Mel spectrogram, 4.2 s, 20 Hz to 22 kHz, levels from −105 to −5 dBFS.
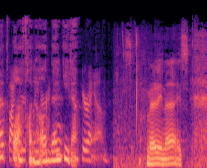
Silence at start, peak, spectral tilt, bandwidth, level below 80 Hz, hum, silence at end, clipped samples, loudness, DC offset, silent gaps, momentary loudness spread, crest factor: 0 s; -8 dBFS; -6.5 dB/octave; 15 kHz; -52 dBFS; none; 0 s; under 0.1%; -25 LUFS; under 0.1%; none; 18 LU; 16 dB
